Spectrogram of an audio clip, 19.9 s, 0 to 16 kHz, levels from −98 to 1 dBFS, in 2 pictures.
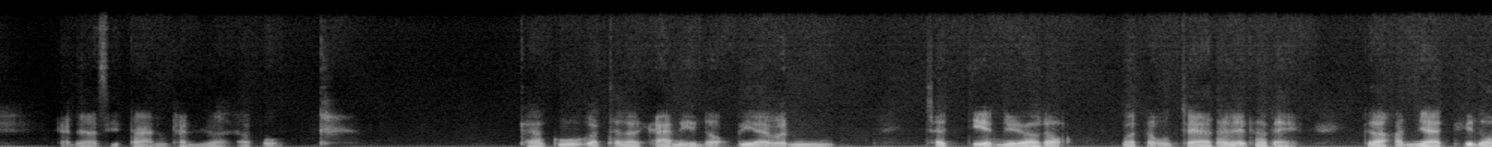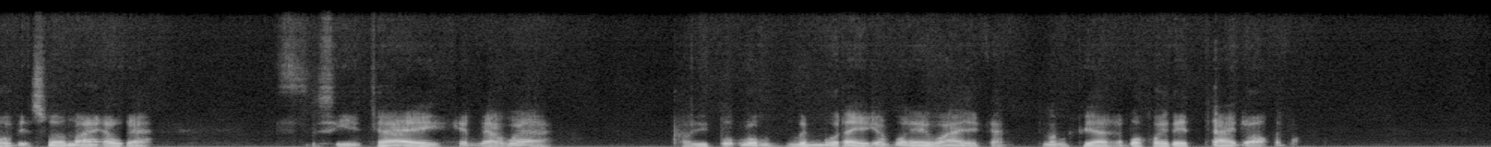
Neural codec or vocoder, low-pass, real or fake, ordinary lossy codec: codec, 44.1 kHz, 2.6 kbps, DAC; 14.4 kHz; fake; none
